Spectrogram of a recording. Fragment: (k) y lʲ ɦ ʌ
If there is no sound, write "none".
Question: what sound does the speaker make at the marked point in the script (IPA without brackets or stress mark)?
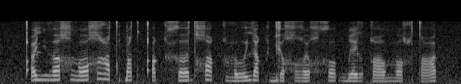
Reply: qʼ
